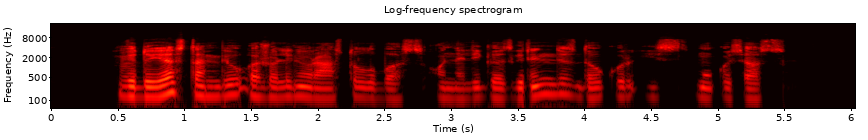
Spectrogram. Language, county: Lithuanian, Kaunas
